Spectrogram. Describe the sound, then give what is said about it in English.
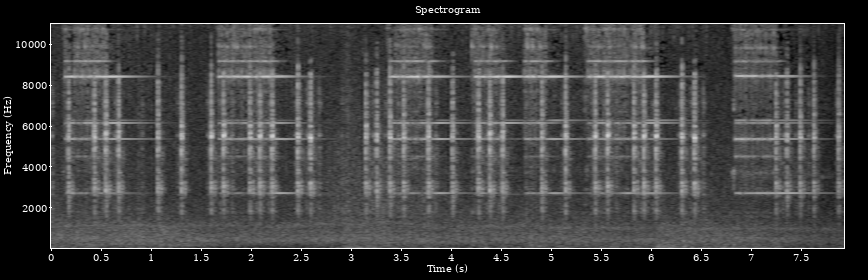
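An electric doorbell rings non-stop alongside a hammering telegraph relay. Bright metallic ringing comes in many repeated bursts with rapid chattering, riding over a steady, loud, noisy hiss throughout. “telegraph relay hammering away like a pair of those wind-up chattering teeth, and an electric doorbell ringing non-stop.”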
